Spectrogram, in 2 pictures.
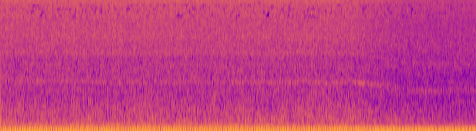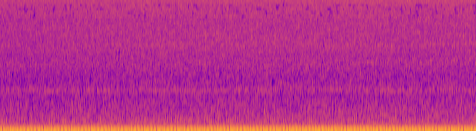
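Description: An airboat's engine and propeller roar loudly and steadily, changing pitch slightly partway through.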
